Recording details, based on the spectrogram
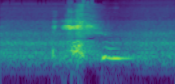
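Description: A quick intake of breath, then one sharp, forceful sneeze with a short voiced tail; sneezing during a hay fever attack.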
